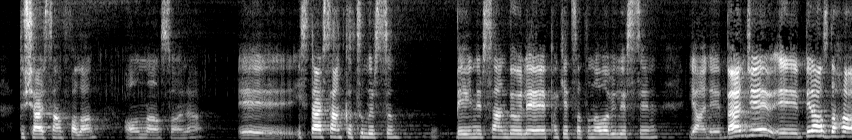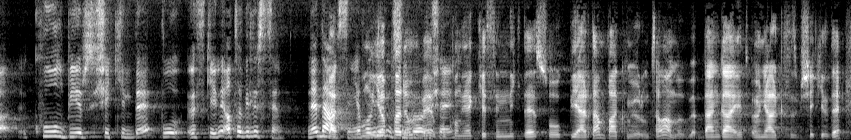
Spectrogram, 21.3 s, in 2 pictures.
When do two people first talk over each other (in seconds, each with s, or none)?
14.6 s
